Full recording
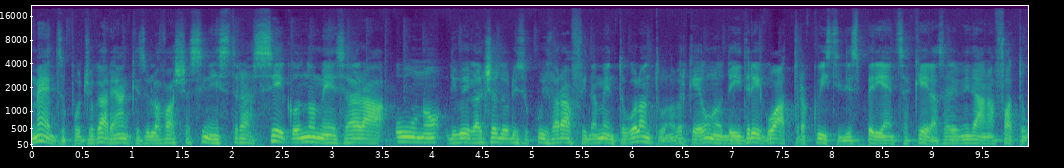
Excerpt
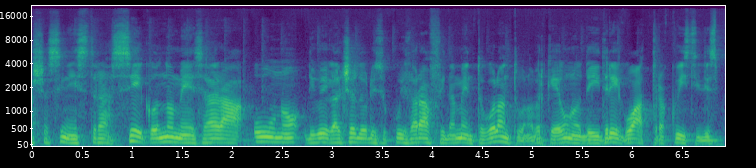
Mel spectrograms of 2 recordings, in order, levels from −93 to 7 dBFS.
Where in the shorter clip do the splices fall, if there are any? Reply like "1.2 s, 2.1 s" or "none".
none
